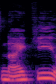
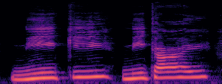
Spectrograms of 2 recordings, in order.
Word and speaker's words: Nike: Like I was saying, even the goddess Nike, or I believe it's pronounced Nikai, was kind of it.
